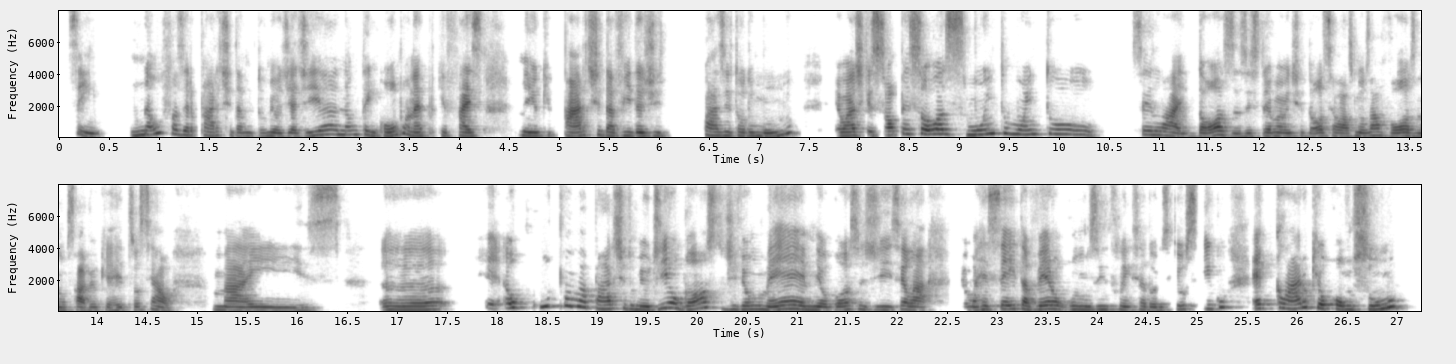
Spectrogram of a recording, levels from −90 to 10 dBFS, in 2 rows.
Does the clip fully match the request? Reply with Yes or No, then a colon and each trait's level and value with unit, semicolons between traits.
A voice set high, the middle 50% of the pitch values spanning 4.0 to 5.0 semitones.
Yes: high, 210 Hz; average, 4.6 semitones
